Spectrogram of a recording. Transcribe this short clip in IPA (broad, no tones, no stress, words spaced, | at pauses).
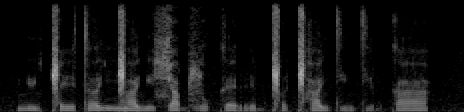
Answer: lʲə˞lʲǁe tɜlʲ ŋ͡ǁalʲɛ ɕabɮo kɛreb ǁəǁʰalʲtʲɜlʲtʲɜb ka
